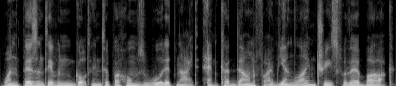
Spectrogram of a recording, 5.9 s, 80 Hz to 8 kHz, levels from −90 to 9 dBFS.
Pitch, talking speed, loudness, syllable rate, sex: 135 Hz, 190 wpm, -16 LUFS, 4.1 syllables/s, male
